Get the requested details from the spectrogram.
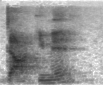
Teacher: you want to emphasize that first syllable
